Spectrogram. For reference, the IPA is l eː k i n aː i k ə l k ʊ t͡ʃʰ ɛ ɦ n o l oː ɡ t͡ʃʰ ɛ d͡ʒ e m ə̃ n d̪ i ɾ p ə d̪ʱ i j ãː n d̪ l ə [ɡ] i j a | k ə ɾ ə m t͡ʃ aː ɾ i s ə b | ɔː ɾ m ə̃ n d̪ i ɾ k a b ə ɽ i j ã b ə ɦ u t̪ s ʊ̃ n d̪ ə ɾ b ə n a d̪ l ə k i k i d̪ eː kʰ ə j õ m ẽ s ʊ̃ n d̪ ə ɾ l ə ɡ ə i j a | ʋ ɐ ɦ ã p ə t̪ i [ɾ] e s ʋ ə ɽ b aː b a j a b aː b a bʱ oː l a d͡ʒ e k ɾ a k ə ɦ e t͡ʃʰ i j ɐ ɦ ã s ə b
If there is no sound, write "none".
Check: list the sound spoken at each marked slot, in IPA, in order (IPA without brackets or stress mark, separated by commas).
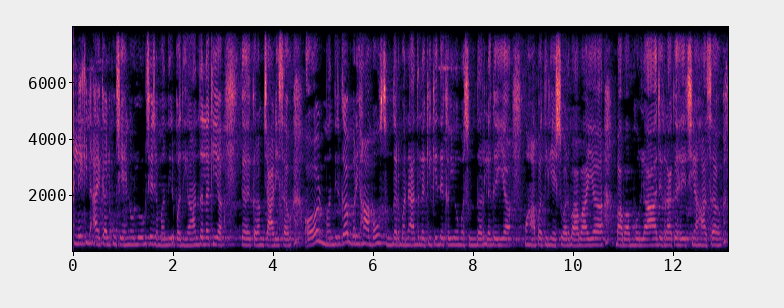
k, l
